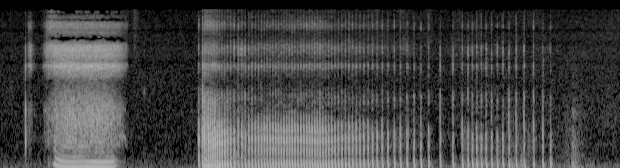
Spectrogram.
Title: CUTEST PUG EVER SNORING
